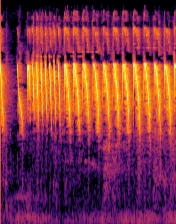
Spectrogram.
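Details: Bar-winged prinia song meant as a master for training birds: a quick flurry of high, falling chips that slows into evenly spaced, longer, downswept notes about four per second, in clean surroundings.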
